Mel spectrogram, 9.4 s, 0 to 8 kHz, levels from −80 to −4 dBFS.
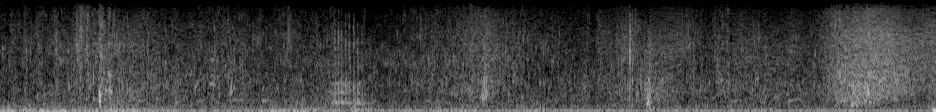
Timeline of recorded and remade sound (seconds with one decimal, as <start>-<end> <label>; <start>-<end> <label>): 0.0-2.4 recorded; 2.4-3.0 remade; 3.0-3.4 recorded; 3.4-4.3 remade; 4.3-9.4 recorded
